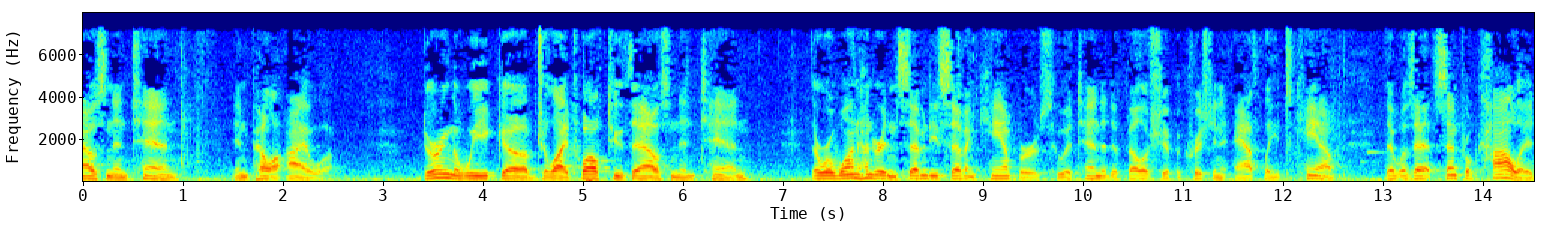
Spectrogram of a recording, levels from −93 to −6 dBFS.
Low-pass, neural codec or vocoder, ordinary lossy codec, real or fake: 7.2 kHz; none; MP3, 32 kbps; real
